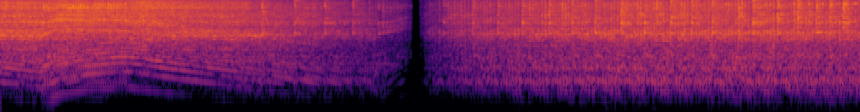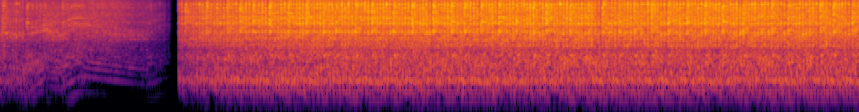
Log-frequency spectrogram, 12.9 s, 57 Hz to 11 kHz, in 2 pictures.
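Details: Husqvarna 372XP X-Torq chainsaw after failed PTO-side main bearing replacement and case repair: crisp rev-ups rising and falling cleanly, then steady high-speed scream, no rattle or knock; runs healthy.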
